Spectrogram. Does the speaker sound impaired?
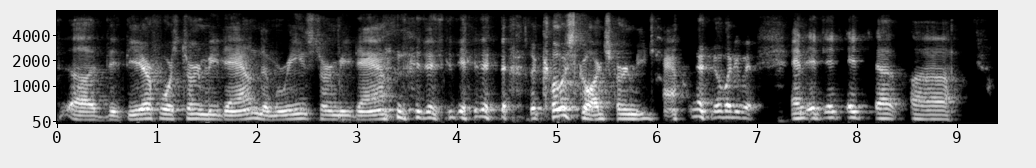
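Yes: stuttering; since childhood, uncle also stuttered, made to speak with marbles in mouth as child; 90% of speech stuttered into 20s, avoided speaking in class due to mockery; here repeated sounds, repeated words.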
